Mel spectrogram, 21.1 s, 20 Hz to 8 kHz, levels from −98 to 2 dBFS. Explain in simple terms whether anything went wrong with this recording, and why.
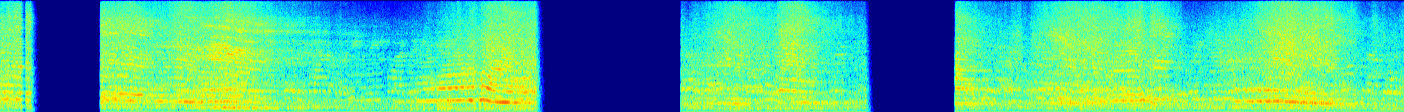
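Yes, two things went wrong, both in how the audio travelled over the network.

First, a burst of packet loss at 0.32 to 0.40 s: a short run of audio pieces never arrived in time. The receiver filled the gap by stretching out the last bit of sound and fading it, so you hear a brief buzz or hiss. When the audio picks up again, that moment is simply missing.

Second, there are three long network dropouts, at 0.46 to 1.52 s, 8.03 to 10.23 s and 12.99 to 14.34 s. These were likely caused by the connection stalling so that nothing reached the listener for a while. Each one starts with the same fading buzz or hiss, then turns to silence for about 0.9 s, 2 s and 1.2 s respectively. The audio returns further on, and everything that should have played during the gap is lost.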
